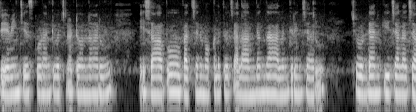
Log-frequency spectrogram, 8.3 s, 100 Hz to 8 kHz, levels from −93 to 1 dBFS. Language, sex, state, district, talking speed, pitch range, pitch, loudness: Telugu, female, Andhra Pradesh, Manyam, 110 wpm, 200-210 Hz, 200 Hz, -18 LUFS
